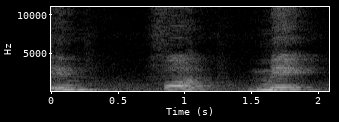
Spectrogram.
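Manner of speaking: इन, for, में as separate punched beats; syllable by syllable. Shown as a demonstration. Teacher breaking information into sounds, syllable by syllable. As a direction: pause after each of इन, for, में. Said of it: "एक sound complete हो जा रहा है".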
